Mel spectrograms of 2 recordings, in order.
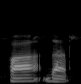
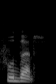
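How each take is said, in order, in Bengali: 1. প্রথম স্বরধ্বনিটি একটি খোলা 'ah' ধ্বনি। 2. প্রথম স্বরধ্বনিটি একটি গোলাকার 'oo' ধ্বনি। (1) "এফ এ যে ফা হয়" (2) "এখন সে পড়তেছে ফুদার"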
